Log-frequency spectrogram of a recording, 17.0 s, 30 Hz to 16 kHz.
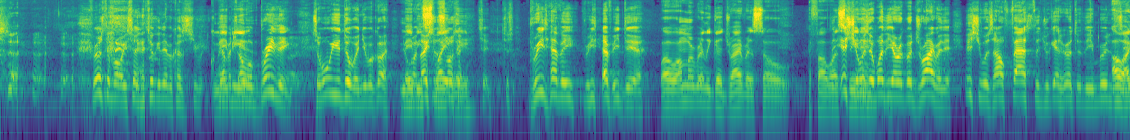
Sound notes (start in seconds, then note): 0.0 laughs; 9.4 chuckles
